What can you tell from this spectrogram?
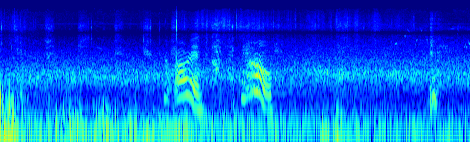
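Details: American Bulldog puppy playing with a toy dinosaur; two short, wavering, whiny calls a second apart, each bending up and down, over steady low rumbling noise, with a man speaking briefly.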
